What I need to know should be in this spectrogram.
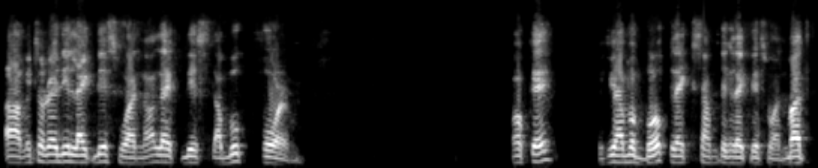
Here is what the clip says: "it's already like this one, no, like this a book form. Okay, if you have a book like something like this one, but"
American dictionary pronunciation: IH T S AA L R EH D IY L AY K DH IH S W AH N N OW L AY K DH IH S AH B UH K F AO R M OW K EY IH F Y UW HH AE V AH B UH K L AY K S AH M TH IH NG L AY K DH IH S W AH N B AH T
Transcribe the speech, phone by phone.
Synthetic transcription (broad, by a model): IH T S AA L R EH D IY L AY K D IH S W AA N N OW L AY K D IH S AH B UH K F AO R M OW K EY IH F Y UW HH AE V AH B UH K L AY K S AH M T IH NG L AY K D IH S W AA N B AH T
